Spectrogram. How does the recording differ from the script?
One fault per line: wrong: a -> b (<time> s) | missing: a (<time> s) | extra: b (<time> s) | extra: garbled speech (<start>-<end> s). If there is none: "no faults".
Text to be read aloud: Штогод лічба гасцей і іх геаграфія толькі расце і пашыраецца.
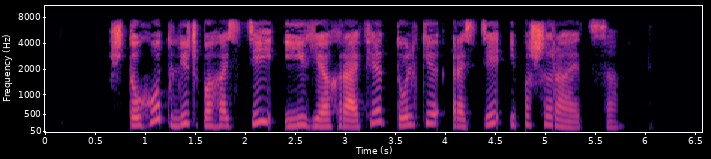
no faults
